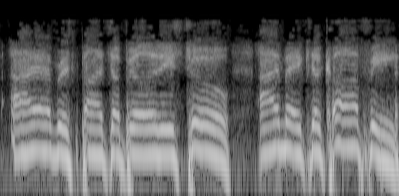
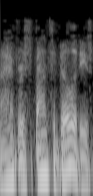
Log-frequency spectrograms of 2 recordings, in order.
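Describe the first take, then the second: First: Slow, high simple-man voice; Bill. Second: Said in the usual way. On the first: Retold or imitated. Bill answering his departing friend, slow high proud caricature. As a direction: stretch it out with indignant pride. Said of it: "And Bill goes". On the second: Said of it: "And he said".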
